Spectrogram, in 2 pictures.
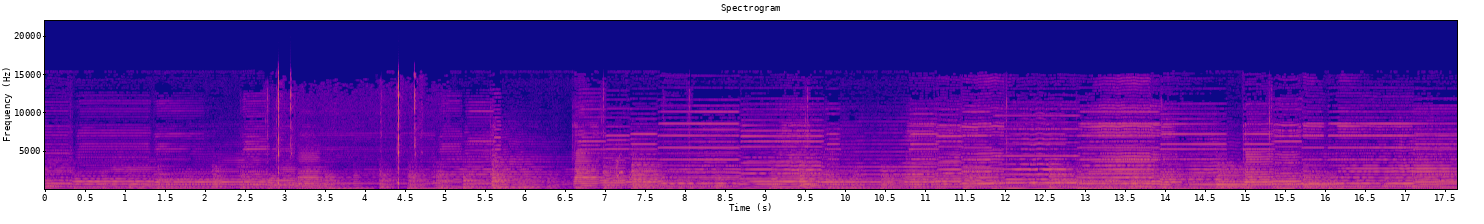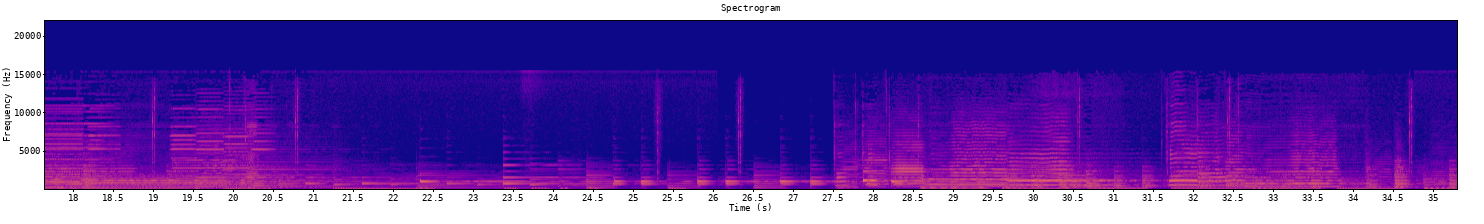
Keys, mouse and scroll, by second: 2.6-6.7 drag, 6.8-9.4 drag, 9.4 right click, 15.0 click, 18.8-30.4 drag, 30.4 right click, 32.2 click, 34.4-35.3 drag.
